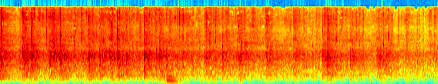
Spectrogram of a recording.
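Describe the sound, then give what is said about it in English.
Church audience applause welcoming a guest speaker to the front, a dense, even patter of many hands that stays fairly faint and steady throughout without a clear peak. “Would you put your hands together and offer a very warm Redeemer welcome to Prajakta?”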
